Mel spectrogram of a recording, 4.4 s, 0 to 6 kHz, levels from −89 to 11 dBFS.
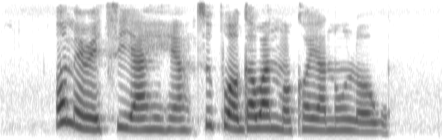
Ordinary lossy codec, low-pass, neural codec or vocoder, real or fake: none; 5.4 kHz; none; real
